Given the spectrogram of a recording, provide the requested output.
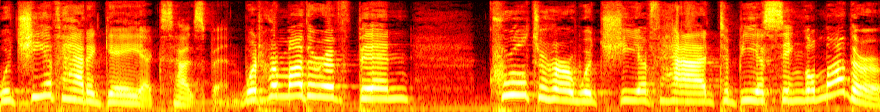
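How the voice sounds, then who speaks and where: A woman's high, bright and sharp voice with an American accent and very wide pitch swings. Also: moderate pace. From US South, Tampa, Florida. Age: 60s. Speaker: motivational speaker and bodybuilder. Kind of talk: podcast interview.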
